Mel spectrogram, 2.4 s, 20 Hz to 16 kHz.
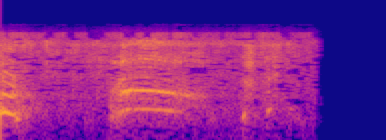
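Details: A 5-year-old female basset hound wrestling a stuffed toy puppy, filmed September 23, 2007, gives a short yelp, then a drawn-out nasal whine, ending in two quick yips, with a person laughing.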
